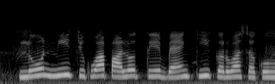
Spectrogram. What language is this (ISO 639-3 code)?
mag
